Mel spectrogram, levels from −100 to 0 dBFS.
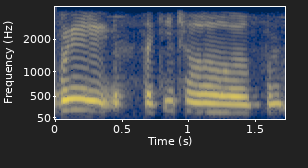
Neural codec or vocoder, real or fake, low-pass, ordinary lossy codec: codec, 44.1 kHz, 3.4 kbps, Pupu-Codec; fake; 3.6 kHz; AAC, 24 kbps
